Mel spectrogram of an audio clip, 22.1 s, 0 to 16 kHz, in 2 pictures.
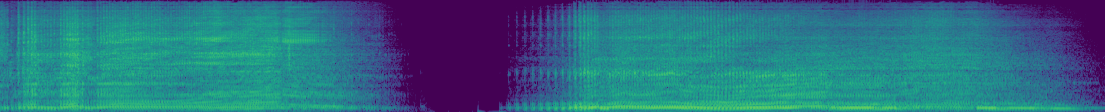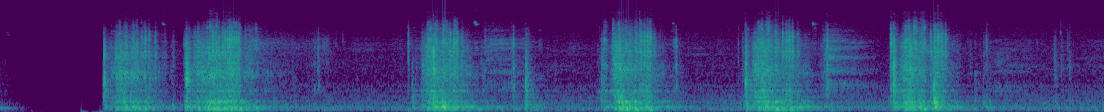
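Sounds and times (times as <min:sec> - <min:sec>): motorcycle engine revving in bursts: 0:00.0 - 0:04.0, 0:05.0 - 0:10.9.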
